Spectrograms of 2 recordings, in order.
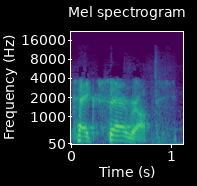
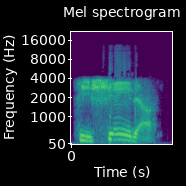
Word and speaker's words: Teixeira: And in the Portuguese language, in Portugal, it's pronounced Teixeira. – Teixeira. – Well, Teixeira. – So, I like that. – And in America, it's Texera. Every time he came up to bat, me and my friends would say, they're pronouncing it wrong. It's Texera. – Well, wait a second. But you just said the Portuguese pronunciation. – John Sterling, I understand. – In Portugal, you say it Teixeira. In America, you say Texera.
